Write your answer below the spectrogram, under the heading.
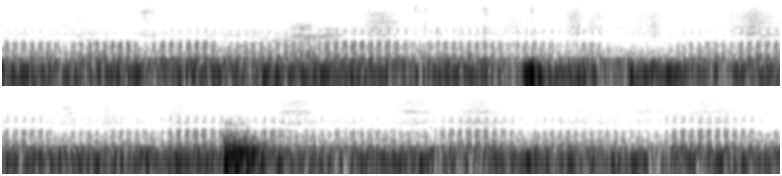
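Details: Brown tabby cat, stroked until it curls its body up like an armadillo, gives a continuous low rumbling purr, steady and pulsing throughout, broken by two brief soft thumps partway through.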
